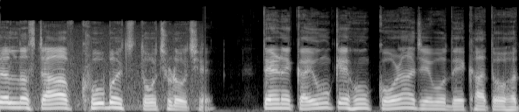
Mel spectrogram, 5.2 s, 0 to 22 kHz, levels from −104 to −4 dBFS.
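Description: From the start to 2.05 s the speech is dull, with nothing above 9.8 kHz, a different noise floor about 30 dB below the speech and a level shift, before a 20 ms gap: likely an input switched to a poorer device.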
